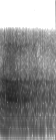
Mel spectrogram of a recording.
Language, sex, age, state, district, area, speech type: Sindhi, male, 60+, Gujarat, Junagadh, rural, conversation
